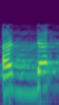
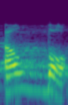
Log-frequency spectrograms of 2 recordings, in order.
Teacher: دال میں جماؤ ہے لیکن قلقلہ بھی ہے، لیکن ضاد میں جماؤ تو تھوڑا سا محسوس ہوتا ہے، جماؤ کی سی صورت ہے، صفت استطالت ادا ہوتی ہے، لیکن آواز ٹوٹتی نہیں ہے، قلقلہ نہیں ہوتا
